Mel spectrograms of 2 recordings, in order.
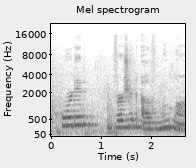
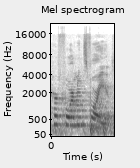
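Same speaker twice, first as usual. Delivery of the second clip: high, loud welcome; projected, high-pitched greeting; calling to an audience; 5 semitones higher, 9 dB louder than usual. Real, not acted. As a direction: address the whole crowd brightly and loudly.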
